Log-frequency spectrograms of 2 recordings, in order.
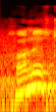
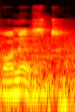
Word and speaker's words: honest: जैसे कि an honest, हॉनेस्ट होता है पर हम इसको प्रोनाउंस करते हैं ऑनेस्ट, ओ।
